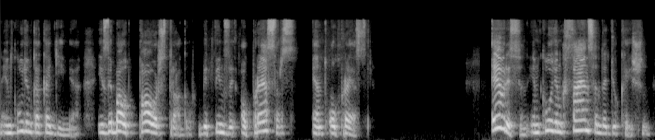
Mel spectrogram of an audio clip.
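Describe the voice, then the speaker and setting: In this recorded chemistry lecture, a woman from Ukraine in her fifties speaks in a measured, emphatic way with a touch of dry irony. She has a mellow, fairly high-pitched voice.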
